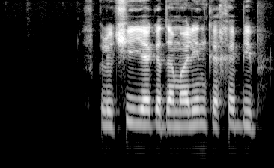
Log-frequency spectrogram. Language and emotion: Russian, neutral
